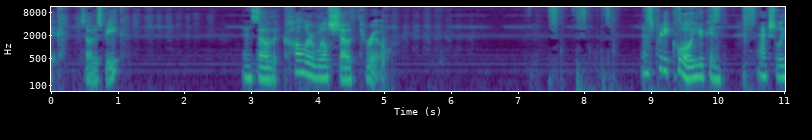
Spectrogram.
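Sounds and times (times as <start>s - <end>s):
oil pastel rubbing on paper: 0.0s - 6.5s, 7.3s - 10.9s.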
